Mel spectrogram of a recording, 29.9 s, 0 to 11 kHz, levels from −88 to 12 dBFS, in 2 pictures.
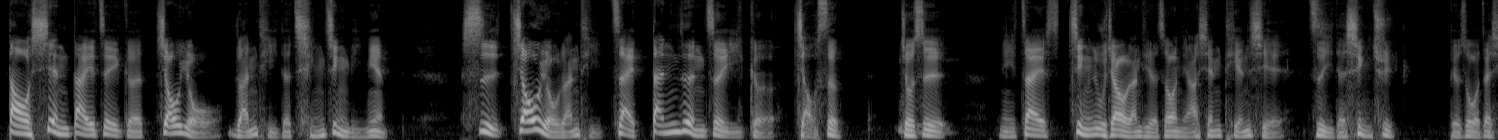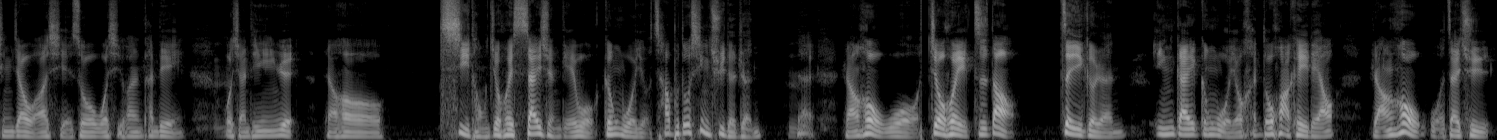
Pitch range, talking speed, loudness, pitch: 100-140 Hz, 240 characters per minute, -30 LUFS, 115 Hz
